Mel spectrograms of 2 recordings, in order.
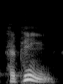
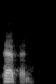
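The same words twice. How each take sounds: First: The stress is on the last syllable. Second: The stress is on the first syllable. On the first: The speaker calls it right. "you got to put the emphasis there" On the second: The speaker calls it wrong. "I'd always said Pepin"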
